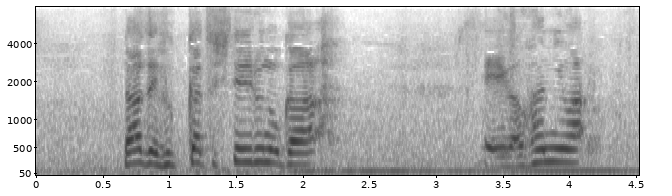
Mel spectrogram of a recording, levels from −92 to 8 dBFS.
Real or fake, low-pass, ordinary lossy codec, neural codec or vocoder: real; none; none; none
